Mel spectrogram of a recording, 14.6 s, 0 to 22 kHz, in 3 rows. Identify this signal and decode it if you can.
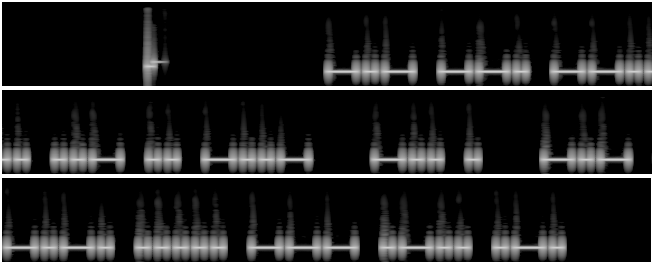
Morse code, heard as a keyed tone, about 17 wpm, 700 Hz. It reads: KG7UIX DE KC5OLR
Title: USA Callsign DE Callsign - 6 Characters - 17wpm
